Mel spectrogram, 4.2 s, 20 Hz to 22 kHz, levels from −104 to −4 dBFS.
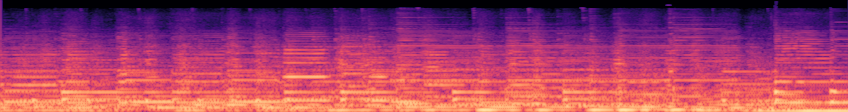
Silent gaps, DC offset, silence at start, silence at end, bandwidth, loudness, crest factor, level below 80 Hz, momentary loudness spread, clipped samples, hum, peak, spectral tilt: none; under 0.1%; 0 s; 0 s; 8.2 kHz; -18 LUFS; 14 dB; -28 dBFS; 2 LU; under 0.1%; none; -2 dBFS; -8 dB/octave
